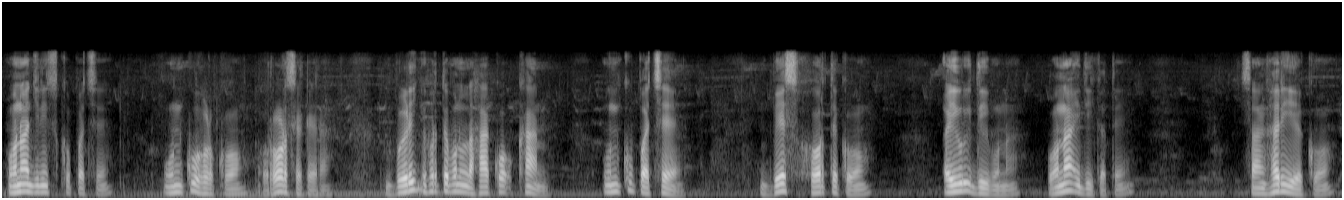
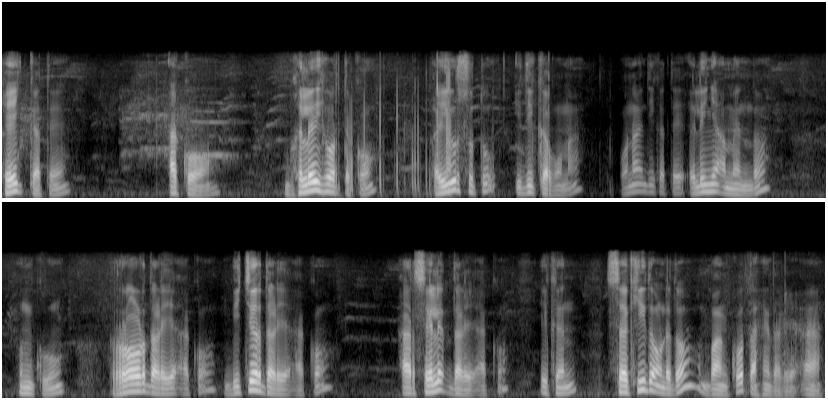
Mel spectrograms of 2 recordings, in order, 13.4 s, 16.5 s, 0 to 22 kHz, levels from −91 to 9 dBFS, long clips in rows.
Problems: background sounds at intervals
